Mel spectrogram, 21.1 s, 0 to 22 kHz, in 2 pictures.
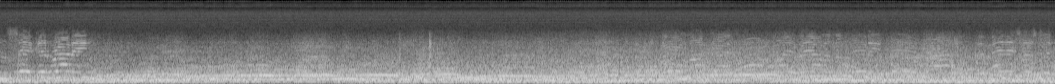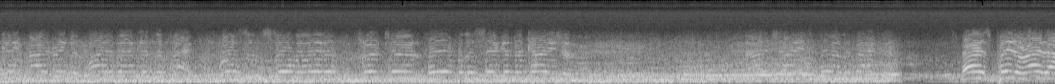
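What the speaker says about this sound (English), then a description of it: "As Peter Attard guns the 53 car through into second, Kev Worthington jumps out from the middle mark to grab third" Race cars at Parramatta City Raceway roar continuously and loudly through a race, engines blaring under a talking announcer, with a short dip in the noise near the end.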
